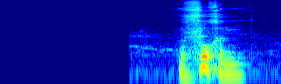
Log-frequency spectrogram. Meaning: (verb) 1. to place, to put 2. to add 3. to grout 4. to fit, to suit 5. to submit, to comply; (noun) plural of voeg
- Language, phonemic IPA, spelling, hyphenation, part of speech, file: Dutch, /ˈvu.ɣə(n)/, voegen, voe‧gen, verb / noun, Nl-voegen.ogg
